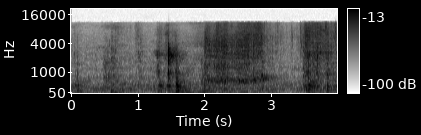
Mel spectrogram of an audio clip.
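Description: Kale leaves being dropped by hand into a blender cup: soft rustling of the leaves, with one sharp click against the cup about one and a half seconds in.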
